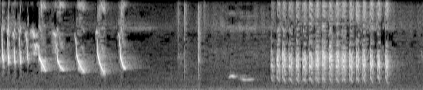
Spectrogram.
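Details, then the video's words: Ashy drongo song used for training songbirds: five sharp whistled notes slurring steeply downward, a short soft low note, then a dense buzzy rattle of rapid pulses. "materi masteran burung srigunting abu - abu"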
